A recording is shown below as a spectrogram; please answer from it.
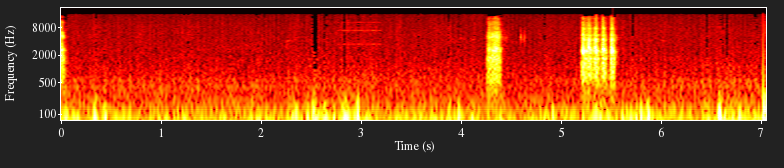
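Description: A Eurasian magpie gives two short, harsh, rasping calls about a second apart, the second with a chattering rattle, over low wind rumble.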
